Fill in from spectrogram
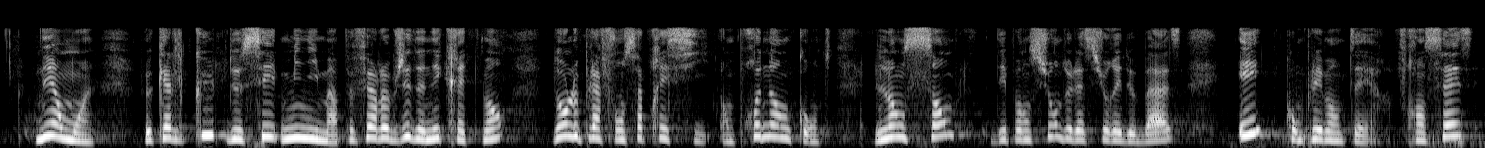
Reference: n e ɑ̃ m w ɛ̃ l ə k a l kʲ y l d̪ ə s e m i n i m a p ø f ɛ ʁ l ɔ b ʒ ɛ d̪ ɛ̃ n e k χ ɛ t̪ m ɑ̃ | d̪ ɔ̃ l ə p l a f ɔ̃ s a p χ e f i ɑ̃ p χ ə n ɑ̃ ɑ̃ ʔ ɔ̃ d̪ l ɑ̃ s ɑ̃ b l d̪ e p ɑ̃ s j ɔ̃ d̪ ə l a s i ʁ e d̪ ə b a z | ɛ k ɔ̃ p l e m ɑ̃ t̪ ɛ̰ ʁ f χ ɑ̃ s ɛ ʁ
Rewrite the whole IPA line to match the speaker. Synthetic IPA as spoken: n e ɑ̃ m w ɛ̃ l ə k a l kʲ y l d̪ ə s e m i n i m a p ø f ɛ ʁ l ɔ b ʒ ɛ d̪ ɛ̃ n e k χ ɛ t̪ m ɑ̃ | d̪ ɔ̃ l ə p l a f ɔ̃ s a p χ e s i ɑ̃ p χ ə n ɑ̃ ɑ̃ k ɔ̃ t̪ l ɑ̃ s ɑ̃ b l d̪ e p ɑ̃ s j ɔ̃ d̪ ə l a s y ʁ e d̪ ə b a z | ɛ k ɔ̃ p l e m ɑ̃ t̪ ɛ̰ ʁ f χ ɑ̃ s ɛ z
